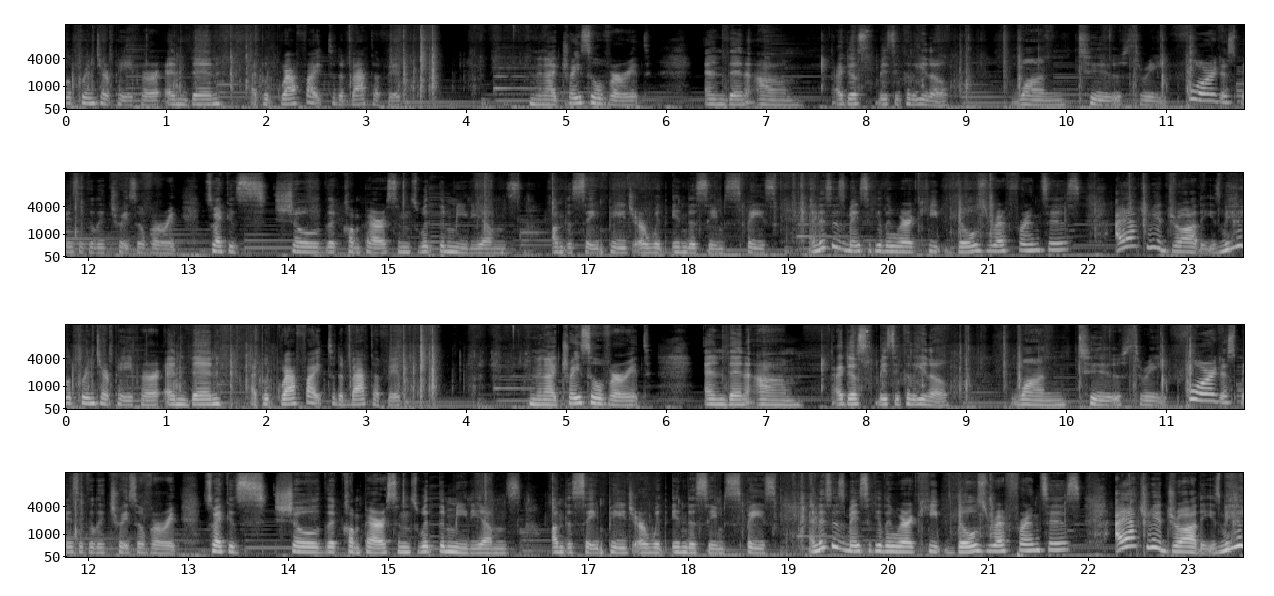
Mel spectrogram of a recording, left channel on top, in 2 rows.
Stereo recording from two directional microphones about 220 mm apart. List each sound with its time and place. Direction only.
0.3 s speech: 30° right (ahead or behind)
3.4 s typewriter: 15° right (ahead or behind)
4.7 s speech: 30° right (ahead or behind)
